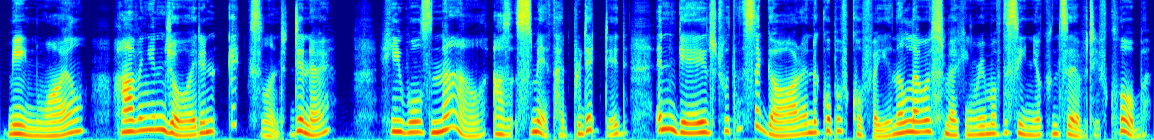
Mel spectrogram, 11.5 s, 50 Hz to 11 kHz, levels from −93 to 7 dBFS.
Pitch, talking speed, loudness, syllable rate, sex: 215 Hz, 170 wpm, -19 LUFS, 5.3 syllables/s, female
